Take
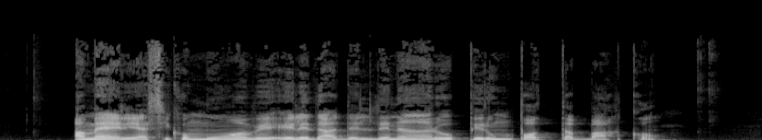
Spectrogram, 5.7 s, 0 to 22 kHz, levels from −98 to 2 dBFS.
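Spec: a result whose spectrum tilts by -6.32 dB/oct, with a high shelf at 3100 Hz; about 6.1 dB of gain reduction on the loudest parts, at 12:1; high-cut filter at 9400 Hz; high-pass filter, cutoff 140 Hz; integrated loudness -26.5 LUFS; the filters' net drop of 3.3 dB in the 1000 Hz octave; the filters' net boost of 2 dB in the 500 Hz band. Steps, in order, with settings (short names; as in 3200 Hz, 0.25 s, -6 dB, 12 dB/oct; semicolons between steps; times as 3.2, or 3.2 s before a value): HPF 140 Hz; LPF 9400 Hz; bell 500 Hz +4 dB; bell 1000 Hz -5.5 dB; high shelf 3100 Hz -7 dB; compressor 12:1, threshold -23 dBFS; gain +4 dB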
